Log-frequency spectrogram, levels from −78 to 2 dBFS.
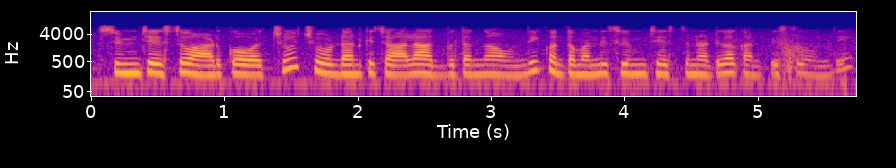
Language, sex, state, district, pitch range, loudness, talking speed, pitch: Telugu, female, Telangana, Karimnagar, 195-215 Hz, -16 LUFS, 125 wpm, 200 Hz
